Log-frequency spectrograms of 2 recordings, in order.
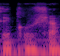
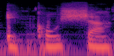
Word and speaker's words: LASHMA: Was it EKOSHA? Yes, it's EKOSHA. EKOSHA.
